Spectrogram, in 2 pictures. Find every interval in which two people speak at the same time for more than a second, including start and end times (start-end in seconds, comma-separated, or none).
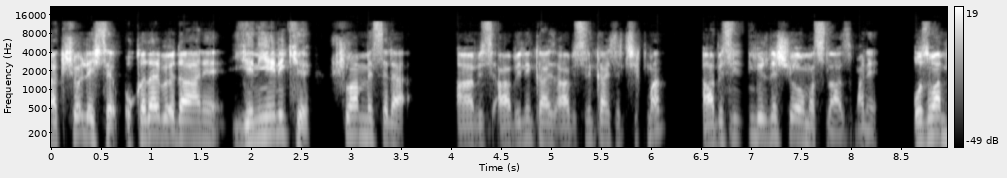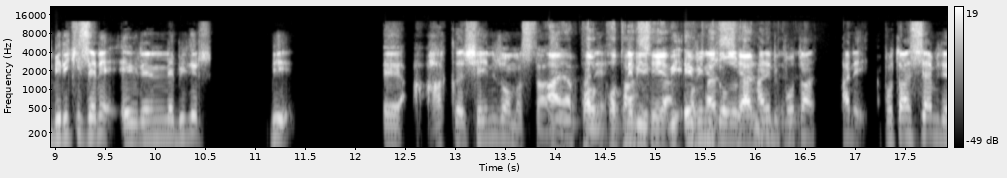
13.8-16.6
